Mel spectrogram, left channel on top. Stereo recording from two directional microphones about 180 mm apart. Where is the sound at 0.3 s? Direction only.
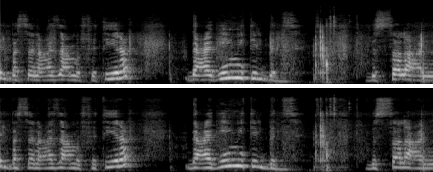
35° left (ahead or behind).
